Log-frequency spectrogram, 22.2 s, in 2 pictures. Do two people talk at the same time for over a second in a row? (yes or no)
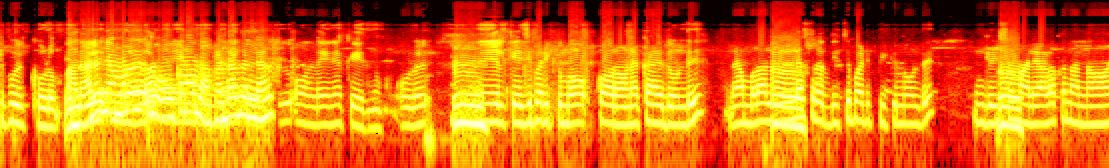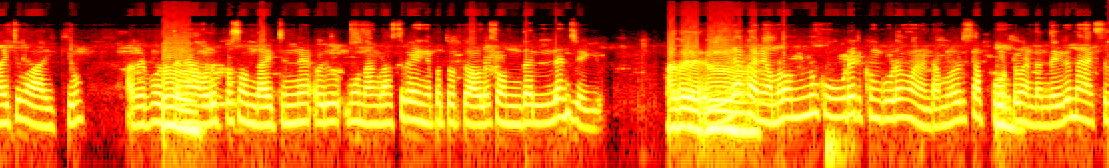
yes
